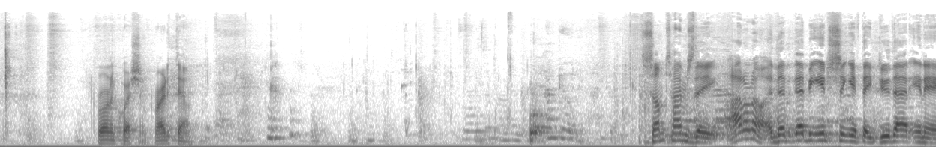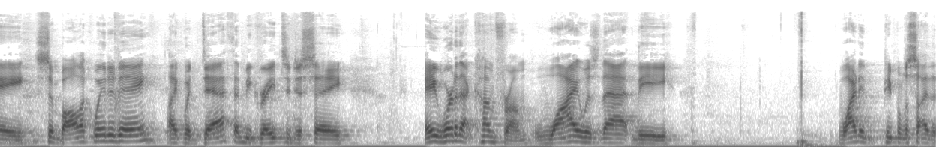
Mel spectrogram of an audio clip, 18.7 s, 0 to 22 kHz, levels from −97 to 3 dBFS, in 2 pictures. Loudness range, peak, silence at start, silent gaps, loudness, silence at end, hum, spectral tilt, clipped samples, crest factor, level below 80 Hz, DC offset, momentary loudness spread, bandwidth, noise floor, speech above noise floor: 14 LU; -12 dBFS; 0.05 s; none; -31 LUFS; 0 s; none; -4 dB/octave; under 0.1%; 22 dB; -66 dBFS; 0.4%; 15 LU; 15.5 kHz; -67 dBFS; 36 dB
